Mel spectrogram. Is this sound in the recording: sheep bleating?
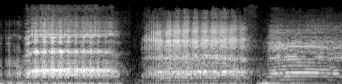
yes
